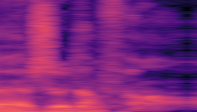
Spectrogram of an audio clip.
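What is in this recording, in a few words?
positive vocalization, French; Sniper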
